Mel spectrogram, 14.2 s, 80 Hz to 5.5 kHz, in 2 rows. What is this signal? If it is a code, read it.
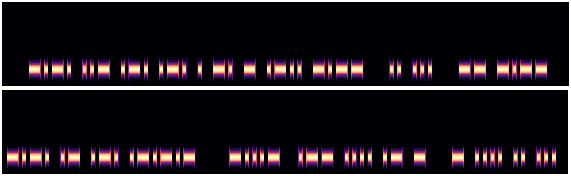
Morse code, heard as a keyed tone, about 25 wpm, 600 Hz. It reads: CURRENTLY IS MY CAR. <BT> WHAT THIS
